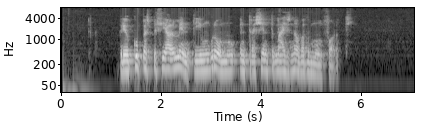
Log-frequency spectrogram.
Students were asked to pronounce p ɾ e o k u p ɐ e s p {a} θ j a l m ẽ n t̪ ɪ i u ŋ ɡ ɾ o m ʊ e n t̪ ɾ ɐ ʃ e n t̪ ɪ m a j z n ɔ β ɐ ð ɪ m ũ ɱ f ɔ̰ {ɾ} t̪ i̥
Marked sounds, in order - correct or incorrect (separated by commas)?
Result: incorrect, correct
